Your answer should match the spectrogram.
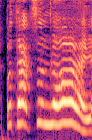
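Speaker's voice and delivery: loud high outburst of protest; cried out. A narrator's reading. Child cries out at a lie about her. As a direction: cry it out, hurt and indignant. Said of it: "I cried out".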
